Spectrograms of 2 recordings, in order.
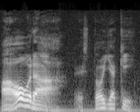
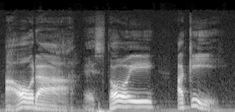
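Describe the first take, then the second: First: Individual sounds within words are sharply marked. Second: The words are drawn out and lengthened. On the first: "Remarcando letras" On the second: "Alargando palabras"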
